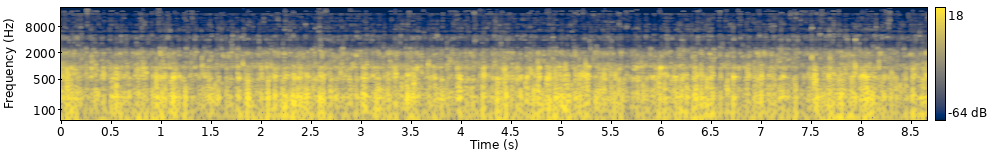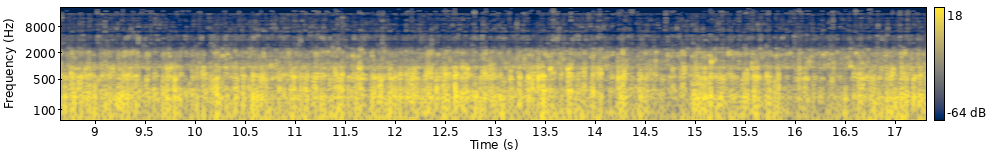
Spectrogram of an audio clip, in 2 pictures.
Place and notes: Esch-sur-Alzette, Luxembourg - Dentist mine
In this underground mine called Flora tunnel, water is becoming crazy. In a channel, water drains with a curious dentist sound ! Fascinating but also quite... scary !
